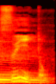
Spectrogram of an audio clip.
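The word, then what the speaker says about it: 組曲: 曲」と書く漢字で書いて「スイート」と読むん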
